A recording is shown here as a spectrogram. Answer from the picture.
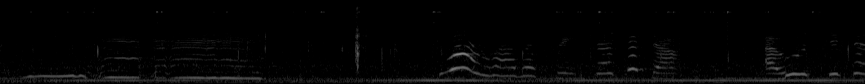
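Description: A soft voice humming and making short sing-song sounds, with a louder rising-and-falling call about halfway through. A steady low hum runs underneath.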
